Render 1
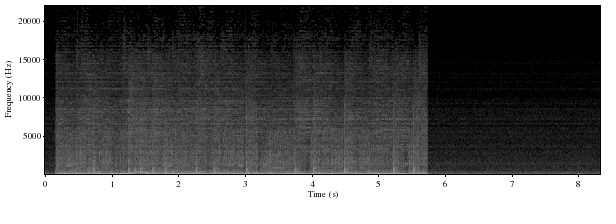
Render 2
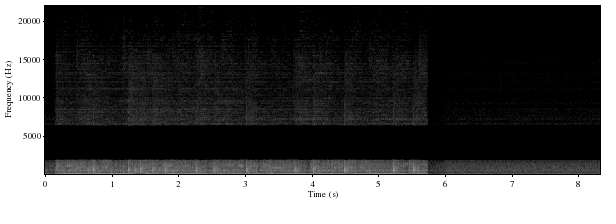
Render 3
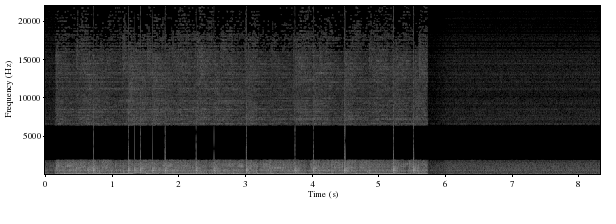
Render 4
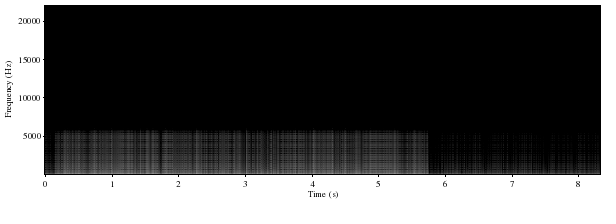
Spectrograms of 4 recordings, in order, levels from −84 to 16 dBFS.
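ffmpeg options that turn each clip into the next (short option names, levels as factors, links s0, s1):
-af "equalizer=f=250:t=o:w=1:g=-6,equalizer=f=500:t=o:w=1:g=12,equalizer=f=1000:t=o:w=1:g=10,equalizer=f=4000:t=o:w=1:g=3,equalizer=f=8000:t=o:w=1:g=-5,acompressor=mode=upward:threshold=0.0282:ratio=2.5,afftfilt=real='re*(1-between(b*sr/4096,1900,6400))':imag='im*(1-between(b*sr/4096,1900,6400))':win_size=4096:overlap=0.75,volume=0.355"
-filter_complex "[0:a]crystalizer=i=2:c=0,asplit=2[s0][s1];[s1]aeval=exprs='(mod(8.41*val(0)+1,2)-1)/8.41':c=same,volume=0.299[s2];[s0][s2]amix=inputs=2:normalize=0"
-af "flanger=delay=6.4:depth=6.3:regen=-50:speed=1.6:shape=sinusoidal,aresample=11025,acrusher=samples=36:mix=1:aa=0.000001,aresample=44100,volume=0.708"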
